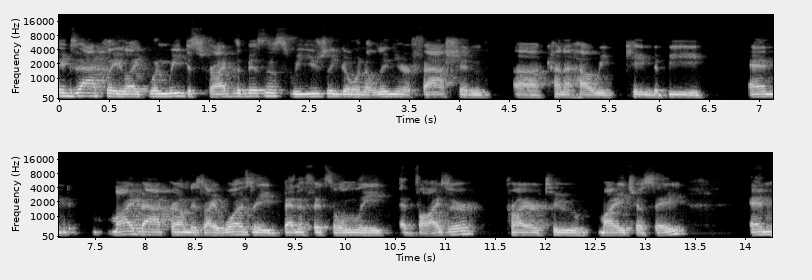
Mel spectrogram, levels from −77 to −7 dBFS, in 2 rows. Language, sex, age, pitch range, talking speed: English, male, 30-49, 115-140 Hz, 150 wpm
